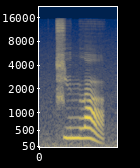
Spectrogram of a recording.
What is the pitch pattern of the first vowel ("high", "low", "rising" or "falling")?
high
